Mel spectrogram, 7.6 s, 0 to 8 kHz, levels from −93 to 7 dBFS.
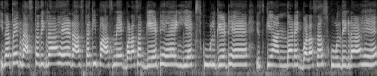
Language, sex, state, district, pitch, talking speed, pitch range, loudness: Hindi, female, Bihar, Gaya, 325 Hz, 220 wpm, 310-345 Hz, -14 LUFS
